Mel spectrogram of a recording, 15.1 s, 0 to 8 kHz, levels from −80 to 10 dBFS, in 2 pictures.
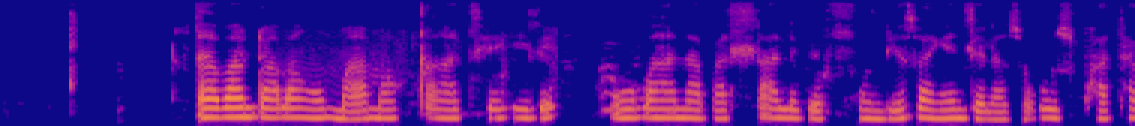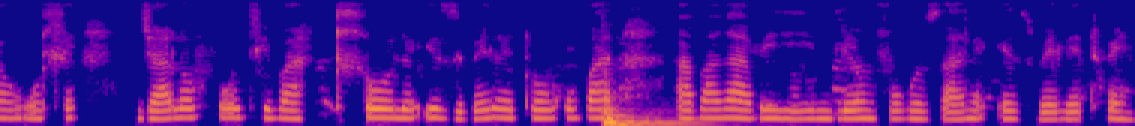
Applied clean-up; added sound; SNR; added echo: neural mask model RNNoise.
